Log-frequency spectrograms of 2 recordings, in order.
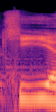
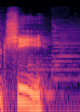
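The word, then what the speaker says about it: Qi: Mr. Key as a roommate, or Mr. Chi, as I think that is actually pronounced.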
